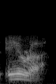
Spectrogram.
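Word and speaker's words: Éire: The word for Ireland in the Irish language is Eire, which is spelled E-I-R-E.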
